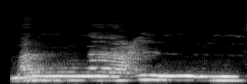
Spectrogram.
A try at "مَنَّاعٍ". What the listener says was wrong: Jangan ditahan, langsung. Bukan nunnya ditahan, tapi aili. Nah, jangan ditahan. Tanwinnya gimana cara bacanya?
